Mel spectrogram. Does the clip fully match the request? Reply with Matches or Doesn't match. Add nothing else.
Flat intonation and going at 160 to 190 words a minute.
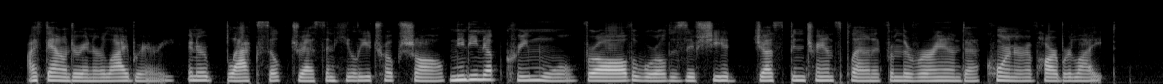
Matches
